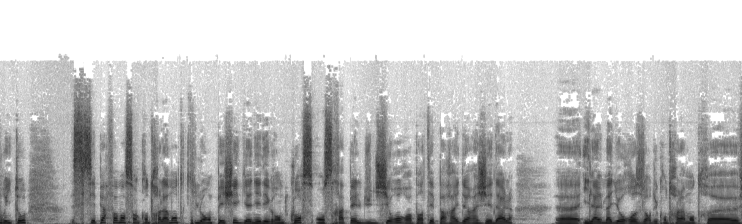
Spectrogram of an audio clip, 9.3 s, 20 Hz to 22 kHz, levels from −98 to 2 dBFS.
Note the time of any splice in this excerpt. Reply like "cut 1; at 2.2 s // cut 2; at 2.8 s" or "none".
cut 1; at 1.0 s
